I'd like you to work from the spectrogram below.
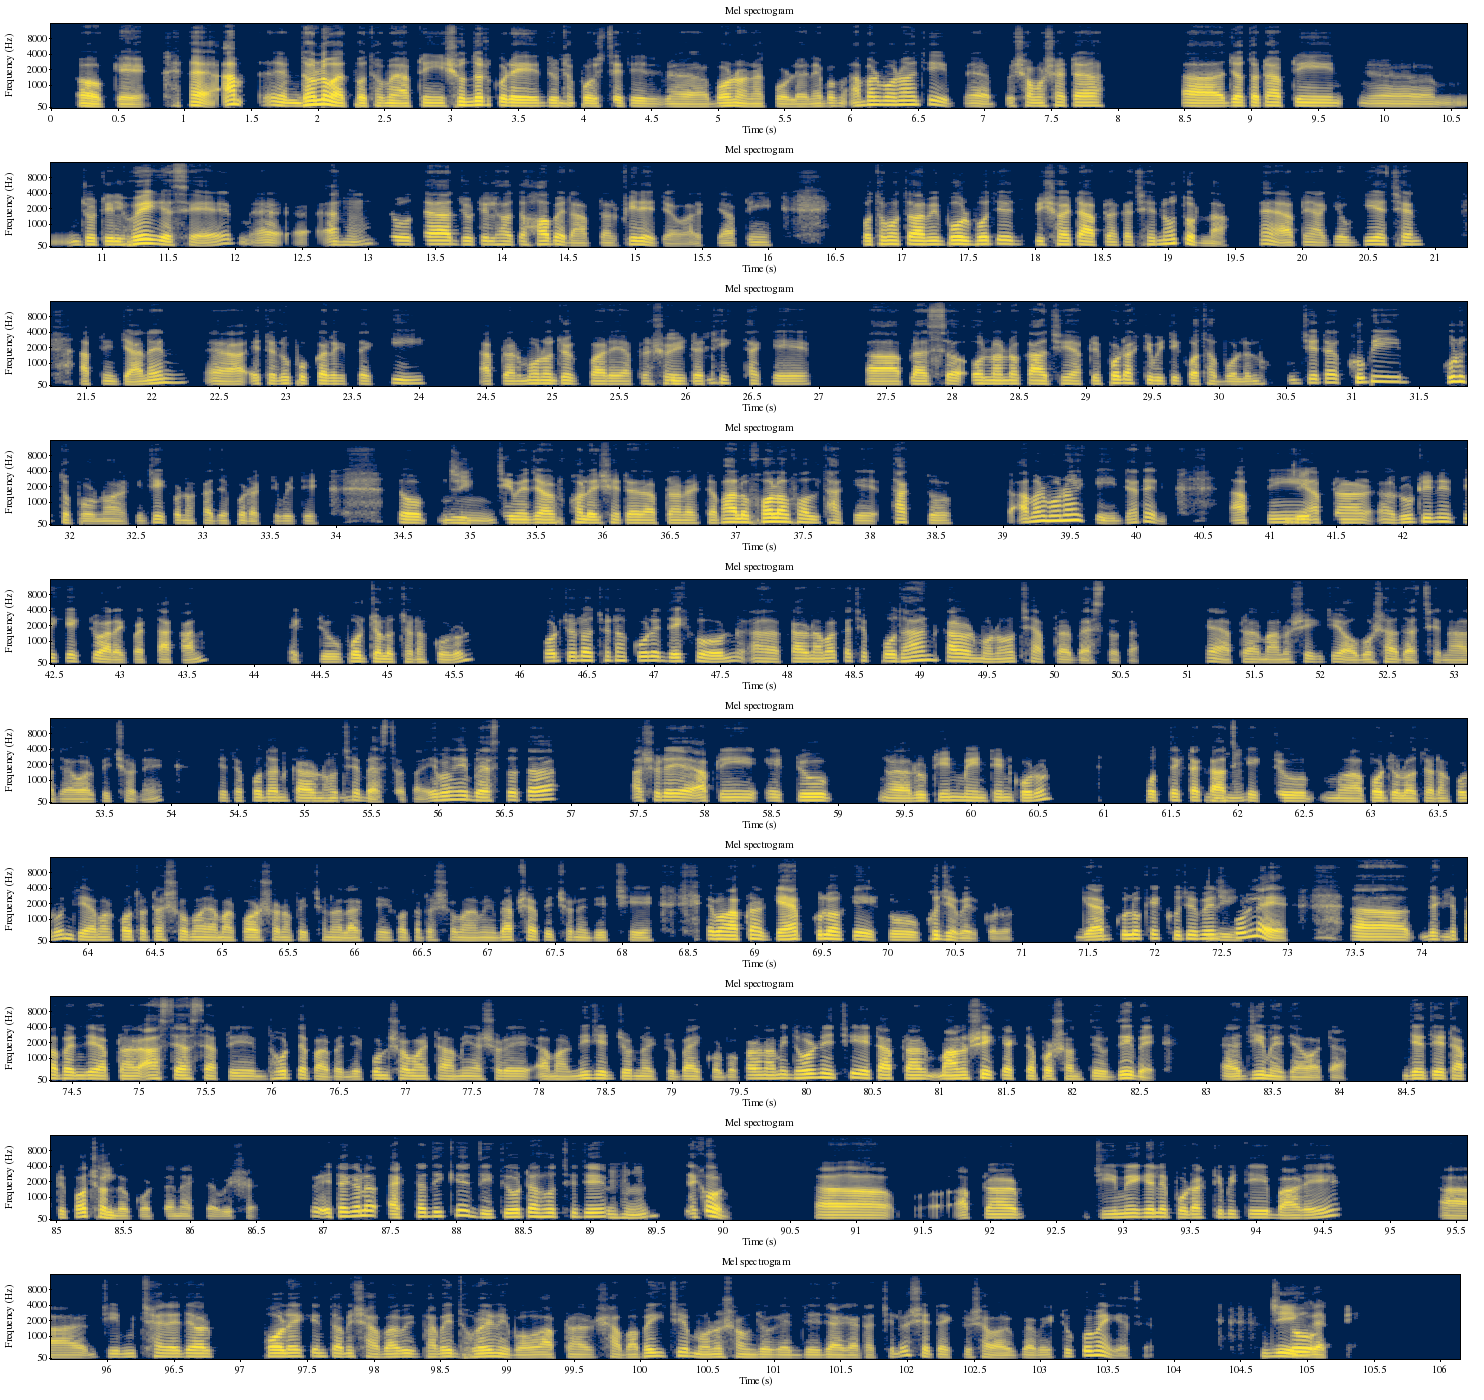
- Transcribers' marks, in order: tapping
- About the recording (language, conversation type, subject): Bengali, advice, জিমে যাওয়ার উৎসাহ পাচ্ছি না—আবার কীভাবে আগ্রহ ফিরে পাব?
